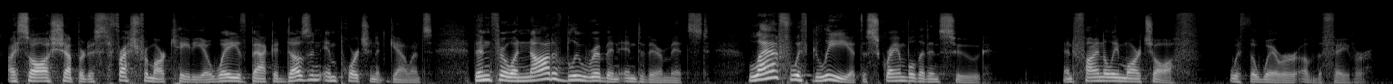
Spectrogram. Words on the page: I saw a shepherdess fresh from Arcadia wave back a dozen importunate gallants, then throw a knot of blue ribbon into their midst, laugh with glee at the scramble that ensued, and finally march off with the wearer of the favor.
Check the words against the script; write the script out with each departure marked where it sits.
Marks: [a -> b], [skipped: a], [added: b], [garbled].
I saw a shepherdess fresh from Arcadia wave back a dozen importunate gallants, then throw a knot of blue ribbon into their midst, laugh with glee at the scramble that ensued, and finally march off with the wearer of the favor.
